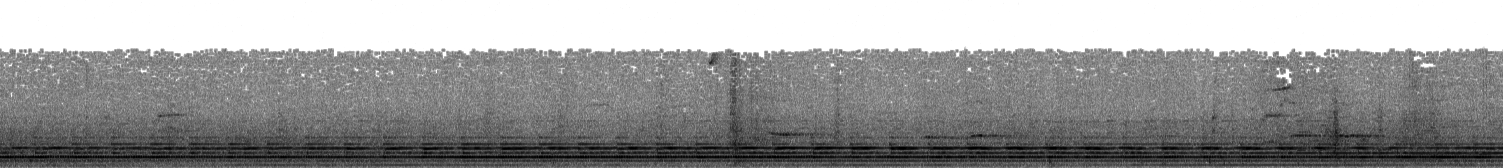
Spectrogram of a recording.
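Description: Stainless-steel passenger cars of a slow-moving train rolling past, with a steady high-pitched whine of several held tones throughout and a few faint clicks.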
